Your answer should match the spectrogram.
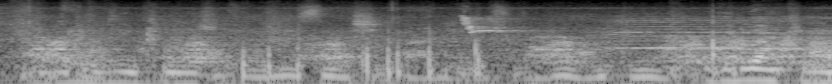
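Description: Male voices talking, with no clear sound besides the speech.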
